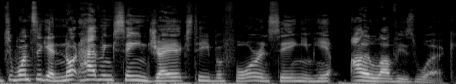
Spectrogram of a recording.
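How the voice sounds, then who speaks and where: An animated voice in an Australian accent, with lively intonation and big swings in loudness. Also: man, high pitch for a man, moderate pace. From Australia, Gippsland, Victoria. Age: 30s. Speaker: podcast co-host. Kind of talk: casual chat.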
